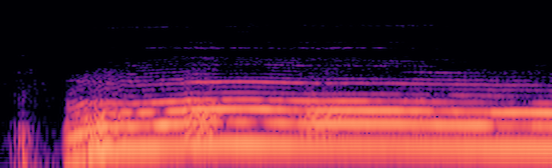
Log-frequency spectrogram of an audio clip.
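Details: Airedale Terrier howling at sirens: a brief low sound, then a sustained smooth tonal howl starting about half a second in, rising slightly and holding steady with rich harmonics for nearly four seconds.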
